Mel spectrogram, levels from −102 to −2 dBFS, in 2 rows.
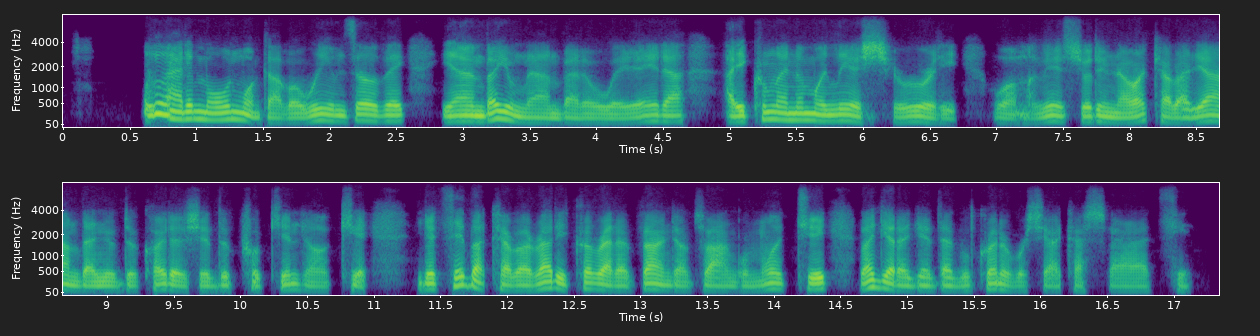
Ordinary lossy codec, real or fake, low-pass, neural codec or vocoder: Opus, 24 kbps; fake; 7.2 kHz; codec, 16 kHz, 0.5 kbps, FunCodec, trained on LibriTTS, 25 frames a second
